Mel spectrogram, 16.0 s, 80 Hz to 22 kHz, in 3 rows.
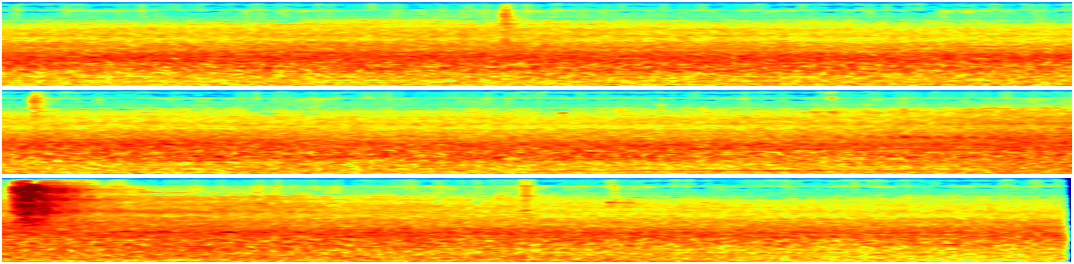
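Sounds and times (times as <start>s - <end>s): road traffic rumble: 0.1s - 16.0s
short sharp hiss: 10.8s - 11.2s.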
